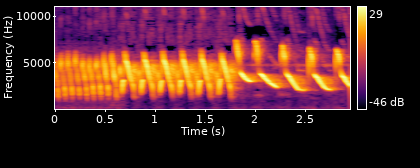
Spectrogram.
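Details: Belgian canary song used to make other canaries sing: rapid trills of bright high notes, then a run of clear downward-sliding whistles repeated about twice a second, loud and close with no other sounds.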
